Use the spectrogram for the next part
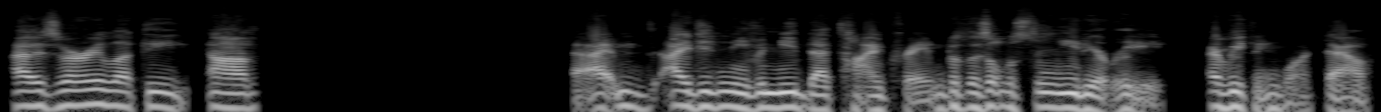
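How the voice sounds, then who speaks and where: A very deep, steady-toned voice belongs to a middle-aged American woman, a director of student housing, who talks briskly as a guest in a laid-back interview. She comes across as candid and thoughtful, repeating words mid-search. The recording is dry.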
